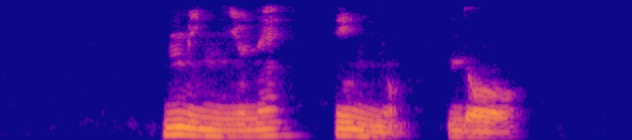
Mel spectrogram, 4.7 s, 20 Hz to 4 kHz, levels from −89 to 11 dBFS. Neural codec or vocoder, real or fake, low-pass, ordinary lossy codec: none; real; 3.6 kHz; AAC, 32 kbps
